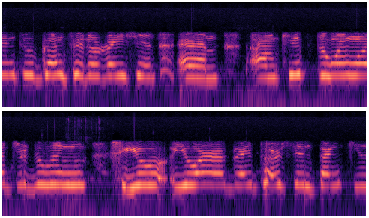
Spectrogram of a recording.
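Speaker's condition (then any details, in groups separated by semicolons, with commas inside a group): Cerebral palsy; sometimes hard to talk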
